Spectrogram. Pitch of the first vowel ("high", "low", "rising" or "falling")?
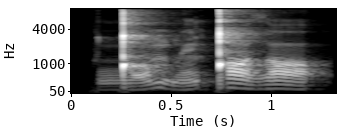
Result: rising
